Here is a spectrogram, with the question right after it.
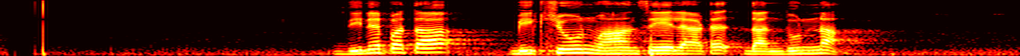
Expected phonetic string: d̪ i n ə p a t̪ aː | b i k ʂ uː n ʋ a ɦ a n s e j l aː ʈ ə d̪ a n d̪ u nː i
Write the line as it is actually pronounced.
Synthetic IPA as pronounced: d̪ i n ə p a t̪ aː | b i k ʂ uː n ʋ a ɦ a n s e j l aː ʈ ə d̪ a n d̪ u nː a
